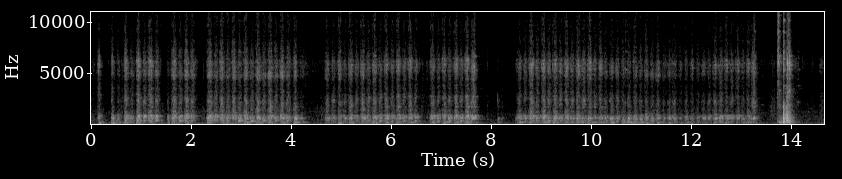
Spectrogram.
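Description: Hand file rasping across a wooden stick held in a bench vice: rapid back-and-forth strokes in runs of about two seconds, with short pauses between. A single loud clunk near the end as the vice handle is turned.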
